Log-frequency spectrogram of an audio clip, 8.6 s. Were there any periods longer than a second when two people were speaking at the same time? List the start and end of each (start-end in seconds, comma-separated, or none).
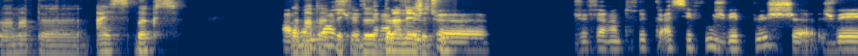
2.9-4.5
